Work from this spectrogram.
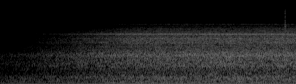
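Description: A jet aircraft engine whines and roars inside a flight simulator game, a steady broadband hum that swells in the first second and then holds at a fairly quiet, even level, with no voices.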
